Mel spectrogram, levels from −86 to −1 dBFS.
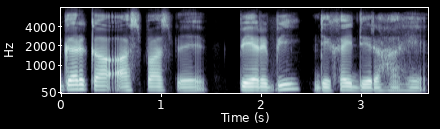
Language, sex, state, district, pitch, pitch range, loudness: Hindi, male, Arunachal Pradesh, Longding, 120 Hz, 115-140 Hz, -16 LUFS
